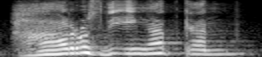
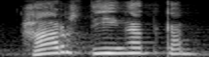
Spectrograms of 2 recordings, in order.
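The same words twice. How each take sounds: First: Harus diingatkan ditarik pelan, harus ditekan; slow emphasis. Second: Harus diingatkan diulang lebih lirih; soft echo. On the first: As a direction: ucapkan perlahan dan tegas. (penegasan lambat kepada jemaat) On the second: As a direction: ulangi dengan suara pelan. (gema lirih setelah penegasan) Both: Shown as a demonstration.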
